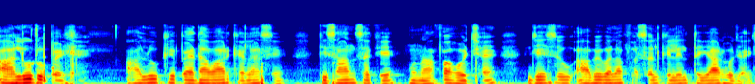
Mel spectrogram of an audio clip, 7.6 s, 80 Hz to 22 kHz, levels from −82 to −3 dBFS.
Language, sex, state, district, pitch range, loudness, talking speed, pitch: Angika, male, Bihar, Bhagalpur, 110-120 Hz, -19 LUFS, 200 wpm, 115 Hz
